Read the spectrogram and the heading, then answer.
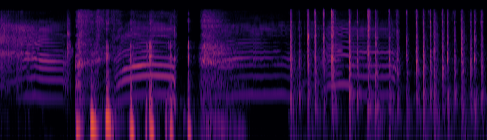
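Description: A cat meows several times in a funny cat video from a video archive, drawn-out and wavering cries with a quick stuttering run in the middle, followed by a burst of rapid keyboard typing clicks.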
